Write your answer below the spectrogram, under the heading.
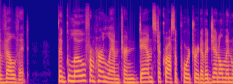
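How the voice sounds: Over a quiet background, the pitch of a natural reading voice varies in an ordinary way.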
